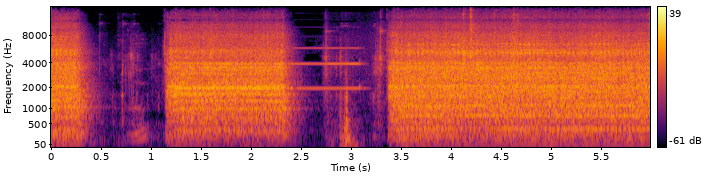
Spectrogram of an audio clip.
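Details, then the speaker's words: Yard-sale ATV winch, long stored, run on power: harsh gritty motor whir with rough gear chatter under load; gearbox sounds low on grease, owner plans to disassemble and re-grease. "That didn't sound good. Yep, got to take it apart and grease it. Definitely sounds like there's not much grease in it."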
